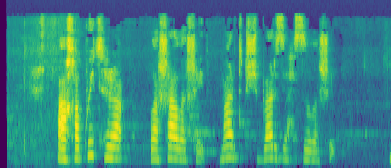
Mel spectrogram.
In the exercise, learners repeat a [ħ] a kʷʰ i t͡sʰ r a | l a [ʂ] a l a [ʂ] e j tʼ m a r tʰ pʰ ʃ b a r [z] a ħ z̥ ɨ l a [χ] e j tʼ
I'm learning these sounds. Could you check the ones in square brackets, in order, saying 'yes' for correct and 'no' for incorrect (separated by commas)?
no, yes, yes, yes, no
